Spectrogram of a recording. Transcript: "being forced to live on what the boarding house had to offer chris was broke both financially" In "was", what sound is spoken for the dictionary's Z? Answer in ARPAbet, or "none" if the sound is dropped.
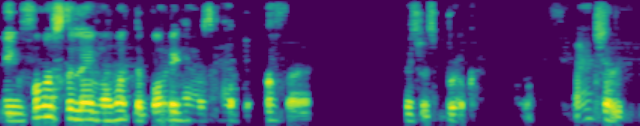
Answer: S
